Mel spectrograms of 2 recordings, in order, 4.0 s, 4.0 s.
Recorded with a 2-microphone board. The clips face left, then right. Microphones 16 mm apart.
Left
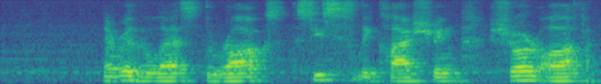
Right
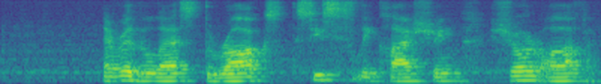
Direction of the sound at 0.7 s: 50° right (ahead or behind).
